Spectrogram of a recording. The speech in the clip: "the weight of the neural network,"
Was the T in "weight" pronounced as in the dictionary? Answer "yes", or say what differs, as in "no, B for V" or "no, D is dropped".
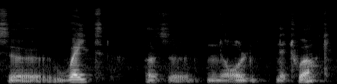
yes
